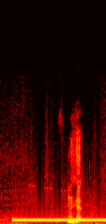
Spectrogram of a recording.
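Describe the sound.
A steady ringback tone plays on an unanswered prank phone call. The single unbroken pitch starts abruptly and holds for about two seconds, with a voice briefly heard over it.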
